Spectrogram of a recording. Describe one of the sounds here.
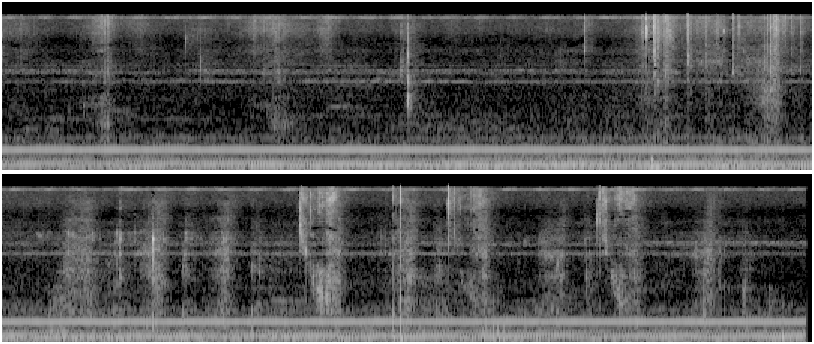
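A freezer hums steadily.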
